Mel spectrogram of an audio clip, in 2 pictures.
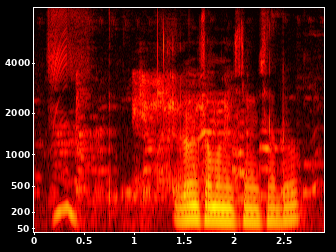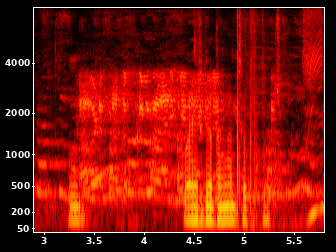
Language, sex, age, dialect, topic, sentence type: Telugu, male, 25-30, Telangana, banking, question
